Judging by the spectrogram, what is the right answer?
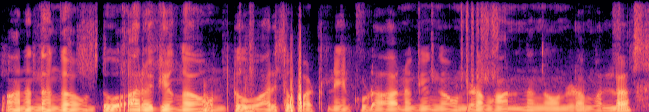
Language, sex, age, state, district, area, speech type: Telugu, male, 18-30, Telangana, Ranga Reddy, urban, spontaneous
